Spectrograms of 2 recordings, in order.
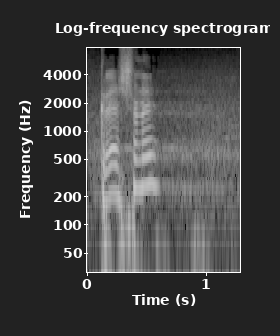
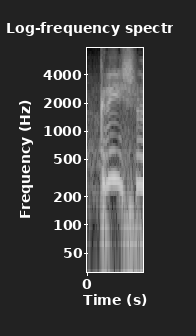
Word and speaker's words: कृष्ण: नाम होता है कृष्ण भी बोलते हैं कृष्ण कृष्ण कि यह गलत यह भी गलत है श्री कृष्ण अ कृष्ण कि कृष्ण ने मैं हमेशा याद रखें इसका उच्चारण शुद्ध करें कृष्ण है इसके बाद है यह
